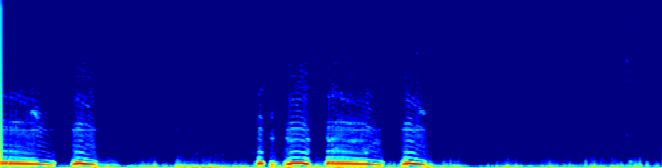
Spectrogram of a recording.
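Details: Spotted dove giving low coos. A long falling coo and a short note are followed by a fuller phrase with quick notes, a drawn-out croo and a final coo, over steady low rumbling background noise.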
